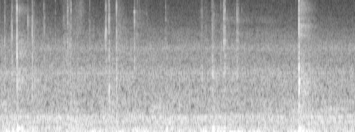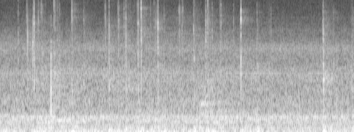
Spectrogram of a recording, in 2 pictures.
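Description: Computer keyboard typing: faint, irregular keystrokes, with one sharper click about three seconds in.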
